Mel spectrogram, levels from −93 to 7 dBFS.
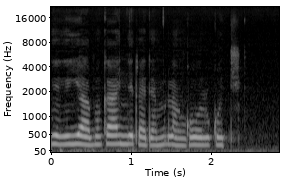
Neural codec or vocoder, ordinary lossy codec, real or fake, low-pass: vocoder, 44.1 kHz, 128 mel bands, Pupu-Vocoder; none; fake; none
